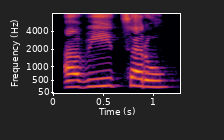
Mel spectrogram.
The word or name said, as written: 2abitsaru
